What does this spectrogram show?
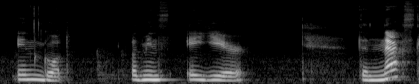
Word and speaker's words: Е: In English, it's pronounced like ye in yes.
